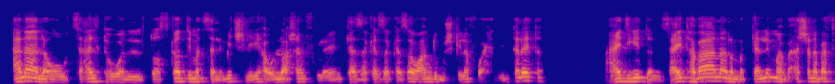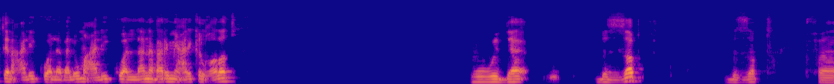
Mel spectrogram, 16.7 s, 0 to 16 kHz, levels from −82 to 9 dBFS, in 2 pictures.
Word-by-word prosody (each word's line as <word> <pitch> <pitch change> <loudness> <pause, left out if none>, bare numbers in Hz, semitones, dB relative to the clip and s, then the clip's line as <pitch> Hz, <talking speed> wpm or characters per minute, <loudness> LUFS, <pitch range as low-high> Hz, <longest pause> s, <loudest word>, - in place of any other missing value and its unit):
أنا 160 -3 +6
لو 115 -2 +2
اتسألت 130 0 -2
هو 115 0 0
الـتاسكات 110 +4 -1
دي 135 - -2
ما 130 - +3
اتسلمتش 130 0 -4
ليه 125 +5 -3
هاقول - - +2
له - - +5
عشان 125 - -3
فلان 120 -2 -7
كذا 110 -2 -2
كذا 110 - -4
كذا 105 - 0
وعنده 125 +1 +1
مشكلة 105 +4 -5
في 125 - -15
1 - - -6
2 110 +4 -17
3 170 -2 +3 0.6
عادي 135 0 +3
جدًا. 145 -11 +1
ساعتها 135 - +2
بقى 155 +3 +5
أنا 160 - +3
لمّا 130 -3 +2
أتكلّم 290 +2 0
ما - - +3
ابقاش 130 +2 -3
أنا 140 - +2
بافتن 135 0 0
عليك 125 0 -6
ولا 110 - +1
بالوم 120 +5 -1
عليك 110 +5 -5
ولا 110 +1 +1
أنا 120 0 +2
بارمي 120 +1 0
عليك 120 - -3
الغلط. 140 +1 +1 2.3
وده، 115 +1 +1
و - - -14 0.7
بالضبط، 110 +9 +2 0.8
بالضبط 110 +3 -10 0.4
ف - - -15
120 Hz, 170 wpm, -24 LUFS, 110-135 Hz, 2.3 s, أنا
